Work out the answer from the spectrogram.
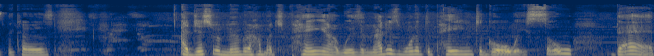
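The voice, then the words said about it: Emotional, tearful voice, crying a little. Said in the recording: “getting emotional ... got to excuse if you hear me crying a little bit, because I'm wiping tears”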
